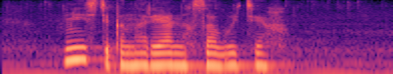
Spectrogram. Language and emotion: Russian, neutral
